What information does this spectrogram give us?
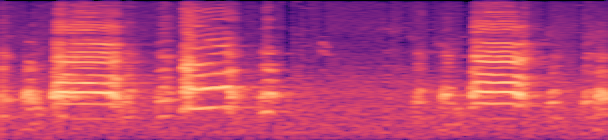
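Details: Hen belonging to a neighbour, farm setting: two long nasal squawks close together, a brief quiet spell with faint clucks, then another drawn-out squawk.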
